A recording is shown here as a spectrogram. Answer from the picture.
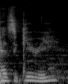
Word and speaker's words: Asagiri: Asagiri. That's how you pronounce it.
